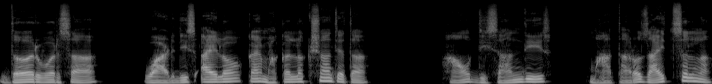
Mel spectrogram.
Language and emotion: Goan Konkani, sad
